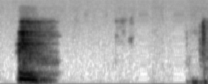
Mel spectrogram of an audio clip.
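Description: A short sigh from a person, falling in pitch, followed by silence.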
